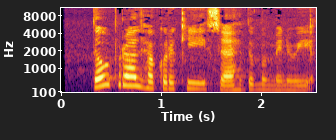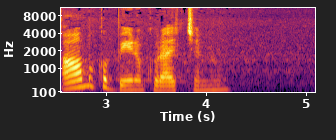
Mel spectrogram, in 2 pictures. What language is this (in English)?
Divehi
